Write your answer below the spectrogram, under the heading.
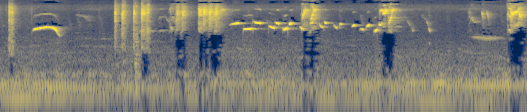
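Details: Pet White-rumped shama from Aceh, Indonesia: sharp clicking bursts and a slurred whistle, then a quick run of short, high, stepping whistled notes, with a steady low hum in the background.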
